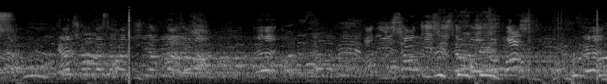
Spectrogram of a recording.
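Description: Arena crowd chatter and shouted voices, with one sharp knock a little over a second in.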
